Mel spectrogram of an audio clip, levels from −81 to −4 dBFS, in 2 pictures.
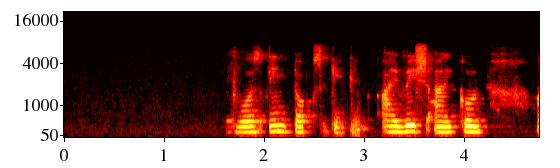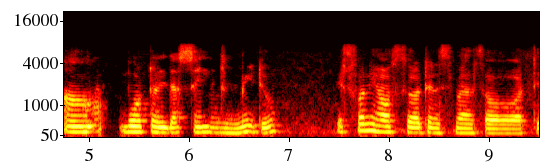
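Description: From 2.51 to 3.03 s and again from 4.94 to 5.34 s the speech turns hoarse and gargly, with AMR bit errors on a weak link. The lightly protected bits of each frame arrive flipped, on the order of 15 percent, while the checksum on the core bits still passes, so frames decode instead of being muted. The excitation pulses land in the wrong places and the fine gain and spectral values drift. Pitch and level hold roughly steady, which separates this from dropouts or concealment.

Between 6.16 and 6.41 s the talker's level dips by about 15 dB, totalling roughly 150 ms, likely speech suppressed in double talk. Both sides spoke at once, and the echo canceller, unable to tell its own talker from loudspeaker echo, turned everything down. The result is a drop in level rather than the scratchy texture heard in the bit-error bursts.

From 6.99 to 7.34 s the same gargly AMR bit-error roughness returns, a little milder, at an error rate nearer 10 percent. 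The underlying AMR wideband (HD Voice) coding sounds clear, which fits a 12.65 kbit/s mode.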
